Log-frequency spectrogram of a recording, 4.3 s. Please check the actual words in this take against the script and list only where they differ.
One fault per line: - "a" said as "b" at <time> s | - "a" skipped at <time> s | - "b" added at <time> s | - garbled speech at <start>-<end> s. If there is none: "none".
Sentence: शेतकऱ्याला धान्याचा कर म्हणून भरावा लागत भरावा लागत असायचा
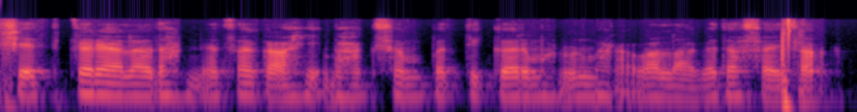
- "काही भाग संपत्ति" added at 1.3 s
- "भरावा लागत" skipped at 3.7 s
